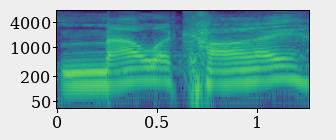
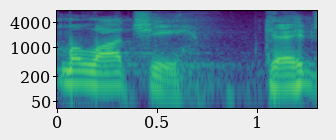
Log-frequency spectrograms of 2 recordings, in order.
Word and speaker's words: Malachi: first thing you need to know is it's Malachi not mulashi gauge so that's the first thing let's pronounce it right I'm gonna yeah it's it's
